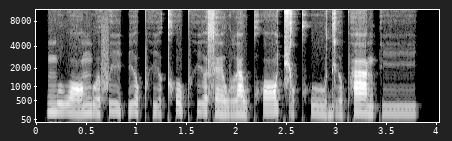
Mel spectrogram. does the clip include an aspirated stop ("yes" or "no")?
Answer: yes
